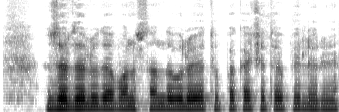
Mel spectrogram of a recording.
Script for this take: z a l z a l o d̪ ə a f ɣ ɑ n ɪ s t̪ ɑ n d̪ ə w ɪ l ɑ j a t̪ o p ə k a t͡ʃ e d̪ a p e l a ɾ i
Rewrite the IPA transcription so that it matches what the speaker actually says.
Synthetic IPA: z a ɾ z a l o d̪ ə a f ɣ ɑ n ɪ s t̪ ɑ n d̪ ə w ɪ l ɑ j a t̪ o p ə k a t͡ʃ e t̪ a p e l a ɾ i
